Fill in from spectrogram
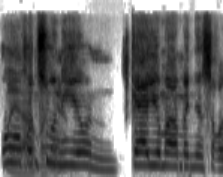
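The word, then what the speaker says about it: Consunji: Konsunhi. – Mayaman yan, mayaman. Kasi may silent letter.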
